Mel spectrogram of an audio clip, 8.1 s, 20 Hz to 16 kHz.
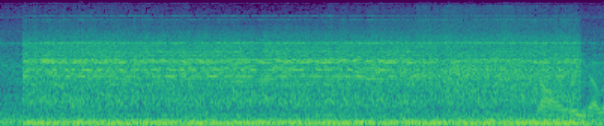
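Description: Loud, continuous roar of BAE 146 jet engines at climb in Microsoft Flight Simulator, a steady whine layered over a deep rumble for several seconds before cutting off near the end.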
